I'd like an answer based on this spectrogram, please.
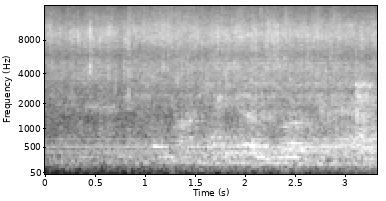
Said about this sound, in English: But first, feast your ears on the sound of sizzling bacon.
